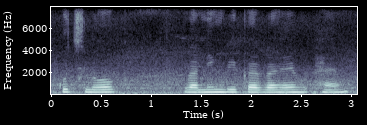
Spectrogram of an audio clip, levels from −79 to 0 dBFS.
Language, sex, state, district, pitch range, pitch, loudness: Hindi, female, Uttar Pradesh, Lucknow, 215-225 Hz, 220 Hz, -14 LUFS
